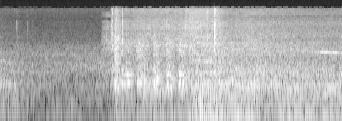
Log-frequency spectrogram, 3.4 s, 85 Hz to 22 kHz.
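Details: 2001 Toyota Yaris 1.3 petrol, P1310 igniter code, start-then-stall fault after tampered ECU plug wires repaired: quiet, then catches cleanly and settles into steady idle without stumbling; starts and stays running.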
